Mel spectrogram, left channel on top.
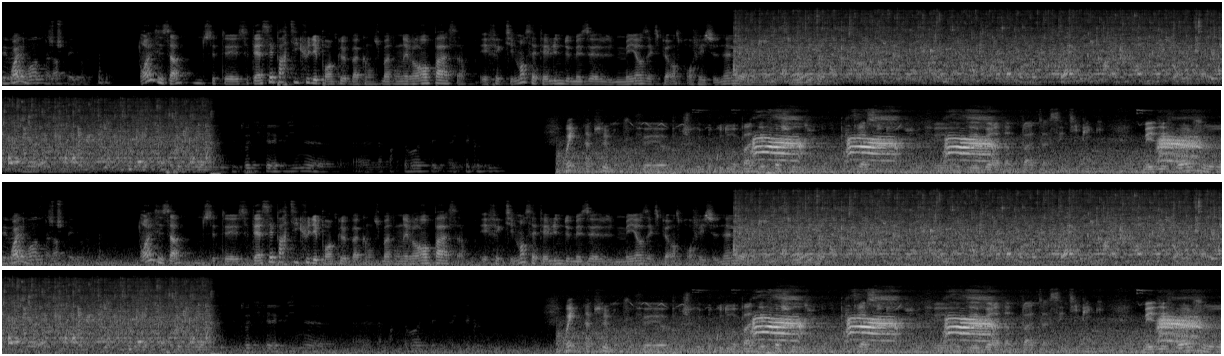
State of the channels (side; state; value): right; noise; rumble, 18 dB below the sound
